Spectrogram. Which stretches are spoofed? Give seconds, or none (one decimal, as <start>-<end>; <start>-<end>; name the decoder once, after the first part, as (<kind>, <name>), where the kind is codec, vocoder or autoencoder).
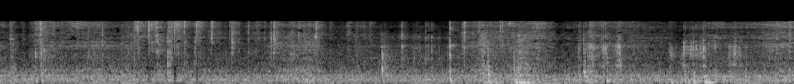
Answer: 5.5-6.1 (vocoder, WaveNeXt); 7.0-7.9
